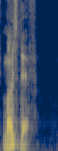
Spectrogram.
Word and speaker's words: Mos Def: Is it Mos Def? Mos Def? – Mos Def.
